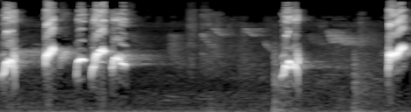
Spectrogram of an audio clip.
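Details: Red-whiskered bulbul song, played for decoy use or to excite caged birds: short, bright warbled phrases of three to four rapid notes, with a pause, then two more brief phrases. The background is quiet.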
